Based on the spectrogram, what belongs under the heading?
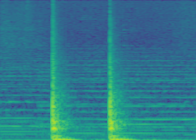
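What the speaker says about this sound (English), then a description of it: "you hear a knock at the door" Two heavy, dull knocks on a door about half a second apart, close and resonant, each fading quickly into quiet.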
